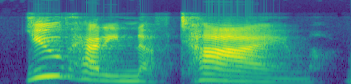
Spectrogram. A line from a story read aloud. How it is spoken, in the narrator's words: roared the croc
